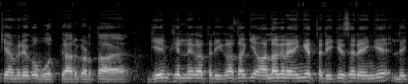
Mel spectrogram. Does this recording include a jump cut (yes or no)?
yes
